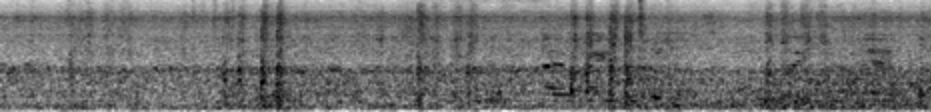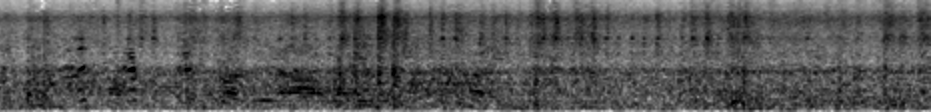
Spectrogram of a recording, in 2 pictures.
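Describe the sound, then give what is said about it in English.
A train rolls steadily along the rails, a continuous broad rumble punctuated by irregular metallic clacks and rattles that hold an even loudness throughout. “I think we're coming into a station, so I'm hoping he's going to blow his whistle soon.”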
